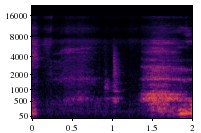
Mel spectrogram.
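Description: A man's audible breath in a pause between sentences, with a small click about a second in, then his voice comes back with a drawn-out hesitation sound.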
